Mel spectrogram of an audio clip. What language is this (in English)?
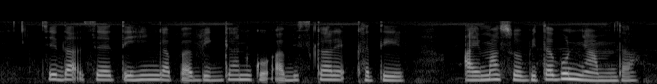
Santali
